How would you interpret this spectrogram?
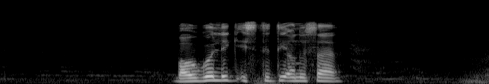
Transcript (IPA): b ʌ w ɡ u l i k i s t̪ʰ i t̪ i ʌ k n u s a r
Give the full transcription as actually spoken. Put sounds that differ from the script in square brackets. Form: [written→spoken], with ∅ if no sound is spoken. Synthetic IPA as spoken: b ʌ w ɡ [u→o] l i k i s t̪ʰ i t̪ i ʌ [k→∅] n u s a r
